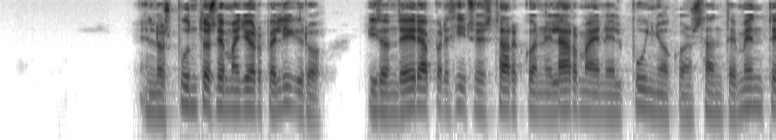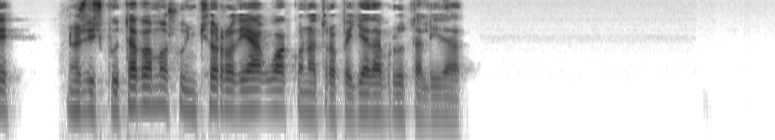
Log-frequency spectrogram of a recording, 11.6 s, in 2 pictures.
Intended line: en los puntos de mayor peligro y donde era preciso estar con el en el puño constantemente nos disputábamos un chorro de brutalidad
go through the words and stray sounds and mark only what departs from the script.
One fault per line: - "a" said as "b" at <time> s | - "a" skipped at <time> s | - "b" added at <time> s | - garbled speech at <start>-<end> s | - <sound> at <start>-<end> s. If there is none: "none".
- "arma" added at 4.2 s
- "agua con atropellada" added at 7.7 s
